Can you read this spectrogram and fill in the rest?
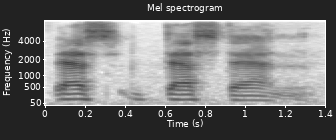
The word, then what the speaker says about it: Dastan: Now, I kept asking Chris, is his name Dustin or Dastin? Because it just... – Dastan. – Dastan. – D-A-S-T-A-N.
